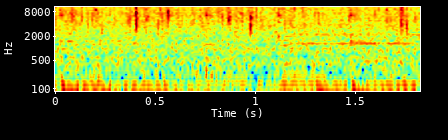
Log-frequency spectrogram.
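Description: Rain falls steadily in the survival game Vintage Story, a constant soft patter and hiss with no other sounds.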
